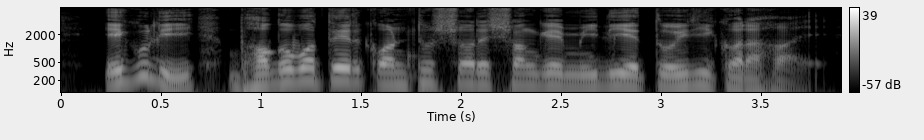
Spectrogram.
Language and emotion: Bengali, neutral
